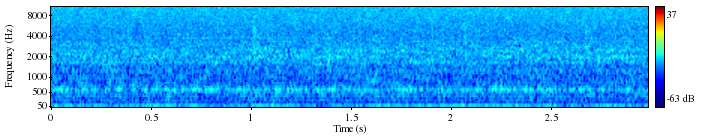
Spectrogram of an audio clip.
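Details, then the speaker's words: Seeburg SHFA1 stereo tube amplifier, dead channel at full voltage with volume up and test input: only a steady low mains hum and soft hiss, no test tone; the channel passes noise but no signal. "something is making that sound it's coming right out of here okay so I think we'd be pretty sure it's not working now"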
